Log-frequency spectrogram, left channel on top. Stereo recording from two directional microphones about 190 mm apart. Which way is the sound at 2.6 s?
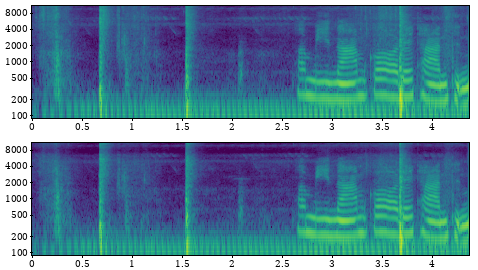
5° right (ahead or behind).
